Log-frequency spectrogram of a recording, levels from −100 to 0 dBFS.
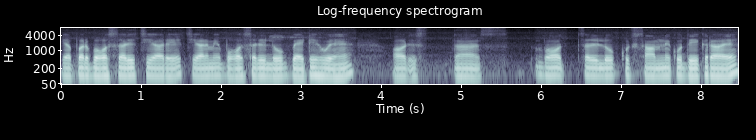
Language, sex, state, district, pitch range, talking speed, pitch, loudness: Hindi, male, Uttar Pradesh, Hamirpur, 100-110 Hz, 175 wpm, 105 Hz, -19 LUFS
